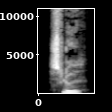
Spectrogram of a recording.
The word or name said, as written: slud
